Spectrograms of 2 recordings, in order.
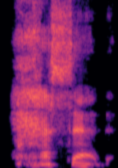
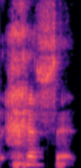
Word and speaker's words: hesed: The Hebrew word is chesed. It's how the Jews pronounce it, chesed. It's spelled H-E-S-E-D.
